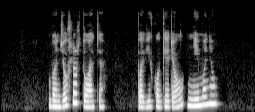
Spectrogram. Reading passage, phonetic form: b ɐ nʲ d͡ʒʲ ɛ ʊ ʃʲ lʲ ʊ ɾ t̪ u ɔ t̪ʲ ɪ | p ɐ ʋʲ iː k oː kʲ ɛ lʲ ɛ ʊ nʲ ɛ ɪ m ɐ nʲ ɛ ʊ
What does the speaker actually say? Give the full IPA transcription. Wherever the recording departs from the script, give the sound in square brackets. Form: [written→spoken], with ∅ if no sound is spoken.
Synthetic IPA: b ɐ nʲ d͡ʒʲ ɛ ʊ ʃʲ lʲ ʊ ɾ t̪ u ɔ t̪ʲ ɪ | p ɐ ʋʲ iː k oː [kʲ→ɡʲ] ɛ [lʲ→ɾʲ] ɛ ʊ nʲ ɛ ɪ m ɐ nʲ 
